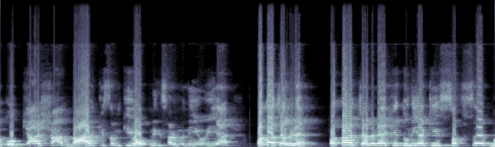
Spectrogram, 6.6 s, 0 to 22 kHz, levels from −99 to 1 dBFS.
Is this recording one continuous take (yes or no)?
yes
